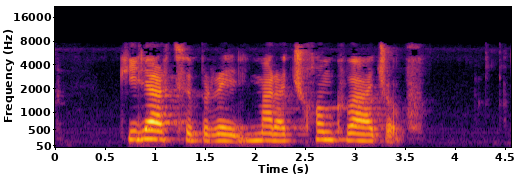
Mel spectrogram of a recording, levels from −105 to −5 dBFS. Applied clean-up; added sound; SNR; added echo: none; none; none; none.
